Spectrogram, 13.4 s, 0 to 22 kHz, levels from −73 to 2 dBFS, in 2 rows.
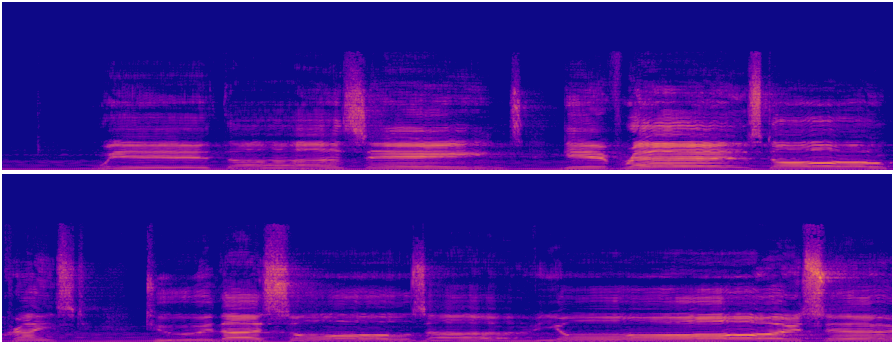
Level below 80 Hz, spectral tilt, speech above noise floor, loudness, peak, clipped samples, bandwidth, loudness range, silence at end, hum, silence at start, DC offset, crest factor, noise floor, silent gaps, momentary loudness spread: -62 dBFS; -0.5 dB/octave; 17 dB; -28 LUFS; -10 dBFS; under 0.1%; 16 kHz; 5 LU; 0 s; none; 0 s; under 0.1%; 22 dB; -51 dBFS; none; 15 LU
